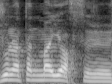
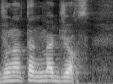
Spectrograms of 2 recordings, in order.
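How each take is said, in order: First: The surname is said like 'Myers'. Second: The surname is said like 'Majors'. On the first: The speaker calls it wrong. "j'avais ignoré la prononciation" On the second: The speaker calls it right. "finalement c'est Jonathan Majors"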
